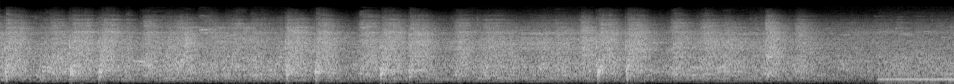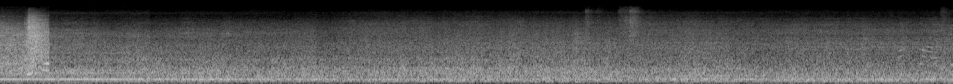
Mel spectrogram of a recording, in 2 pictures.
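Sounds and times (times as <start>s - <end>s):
sharp rail clack: 0.0s - 10.2s, 15.2s - 16.2s
train wheels rushing on rail: 0.0s - 19.0s
steady hum: 8.8s - 13.4s.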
